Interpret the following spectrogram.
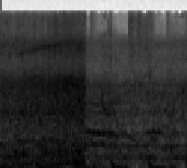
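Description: Steady rushing noise of rain and running floodwater, cutting off abruptly about a second in. After the cut come quieter background music and voices.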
